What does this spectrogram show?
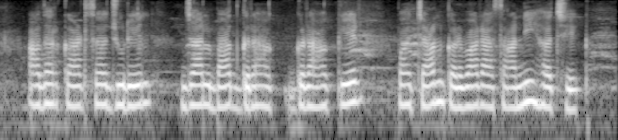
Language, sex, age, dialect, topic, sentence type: Magahi, female, 36-40, Northeastern/Surjapuri, banking, statement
